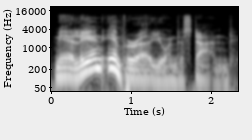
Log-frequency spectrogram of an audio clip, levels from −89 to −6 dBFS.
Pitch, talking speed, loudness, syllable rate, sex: 110 Hz, 130 wpm, -17 LUFS, 4.9 syllables/s, male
